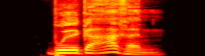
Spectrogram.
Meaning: 1. genitive singular of Bulgare 2. dative singular of Bulgare 3. accusative singular of Bulgare 4. plural of Bulgare
- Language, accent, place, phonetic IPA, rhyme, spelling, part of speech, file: German, Germany, Berlin, [bʊlˈɡaːʁən], -aːʁən, Bulgaren, noun, De-Bulgaren.ogg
